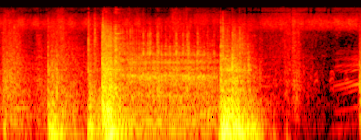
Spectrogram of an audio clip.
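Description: A heavy wooden barn door creaks and bangs open.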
